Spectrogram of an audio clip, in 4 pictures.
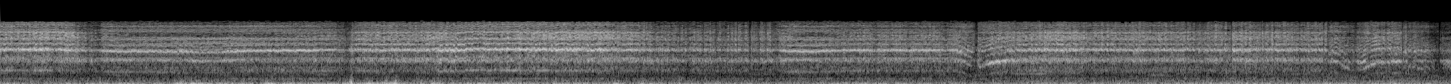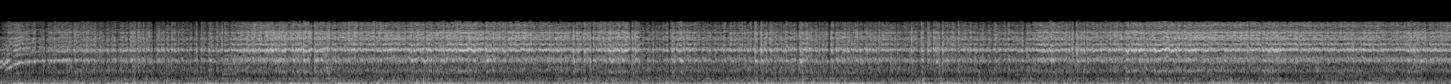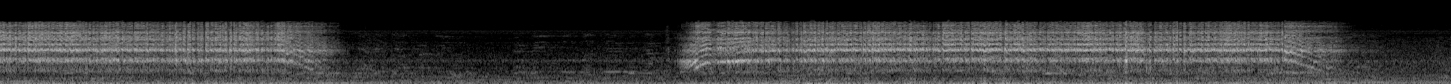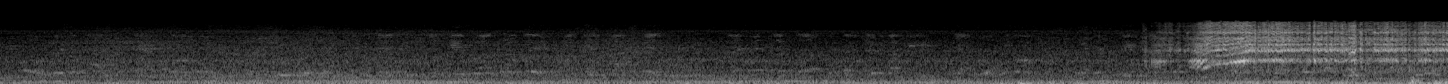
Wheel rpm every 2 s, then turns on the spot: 160, 170, 170, 170, 160, 160, 150, 120, 170, 170, 170, 170, 170, 170, 170, 160, 10, 10, 130, 170, 150, 20, 0, 0, 0, 0, 0, 30, 160.
none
